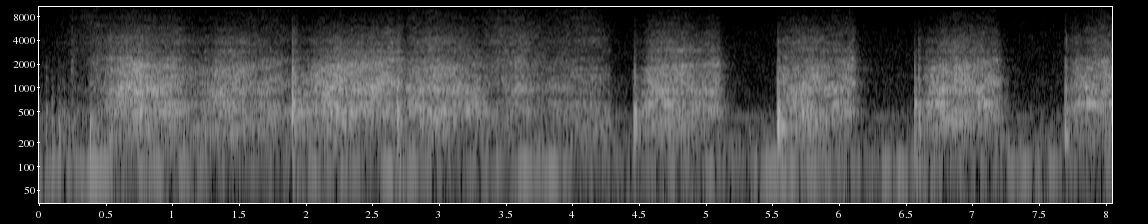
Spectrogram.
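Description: Fingertips and nails scratch and rub across the lid of a closed, hollow, rectangular printed cardboard gift box lying flat on a table. The result is a dry, papery rasping in repeated strokes, centered in the mid range with some brighter grain, separated by brief quieter pauses.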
